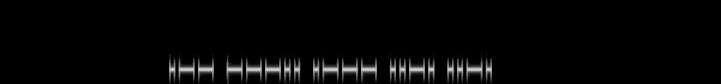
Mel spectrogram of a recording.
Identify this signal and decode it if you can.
Morse code, heard as a keyed tone, about 25 wpm, 700 Hz. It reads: W8JFF
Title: USA Call Signs - 5 Characters - Repeated 3x - 25wpm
